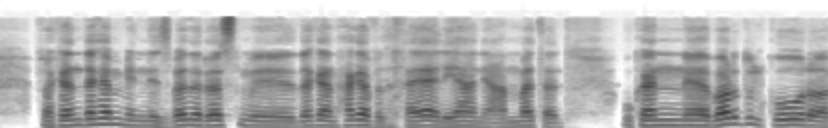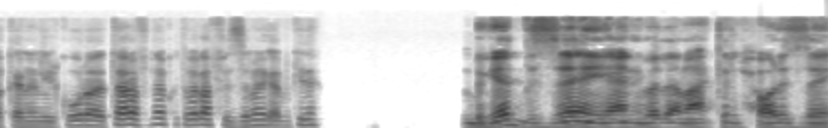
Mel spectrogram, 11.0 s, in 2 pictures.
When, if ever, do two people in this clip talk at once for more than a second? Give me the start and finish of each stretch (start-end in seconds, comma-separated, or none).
none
